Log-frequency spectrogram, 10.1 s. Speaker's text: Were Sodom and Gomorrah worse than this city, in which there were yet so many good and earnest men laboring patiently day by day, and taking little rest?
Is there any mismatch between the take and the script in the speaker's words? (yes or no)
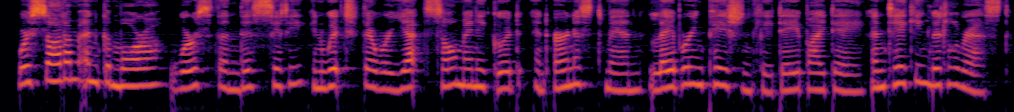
no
